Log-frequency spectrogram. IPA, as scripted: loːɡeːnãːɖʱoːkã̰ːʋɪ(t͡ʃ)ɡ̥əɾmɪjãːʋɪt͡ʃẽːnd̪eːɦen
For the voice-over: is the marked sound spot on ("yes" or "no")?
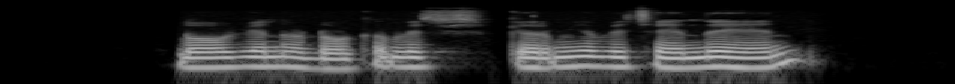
yes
